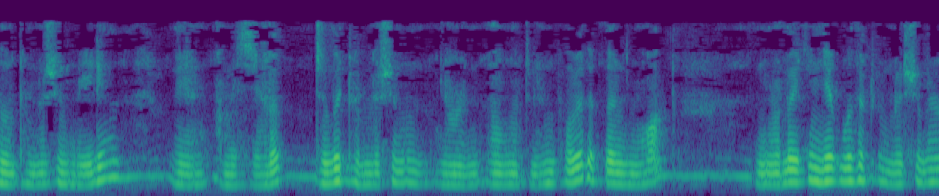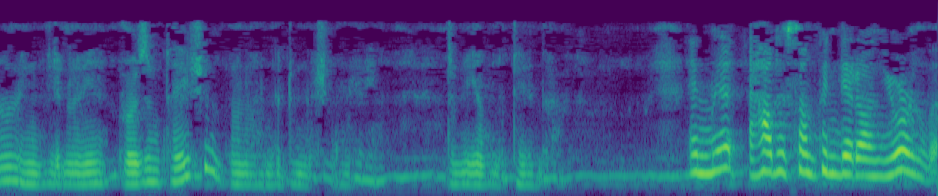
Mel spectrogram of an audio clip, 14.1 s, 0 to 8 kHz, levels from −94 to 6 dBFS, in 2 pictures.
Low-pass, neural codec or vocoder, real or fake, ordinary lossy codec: 7.2 kHz; autoencoder, 22.05 kHz, a latent of 192 numbers a frame, VITS, trained on one speaker; fake; MP3, 24 kbps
